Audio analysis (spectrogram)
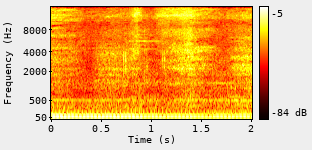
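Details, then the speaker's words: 2003 VW Beetle Turbo S running again after a broken timing belt, with codes cleared: low, even rumble with a steady rapid pulse and no knocks or ticks, idling smoothly; sounds good, runs good. "sounds good runs good"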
